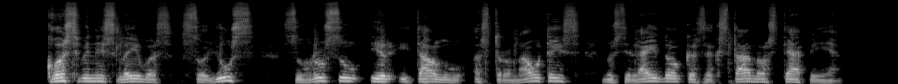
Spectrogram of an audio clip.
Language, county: Lithuanian, Utena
